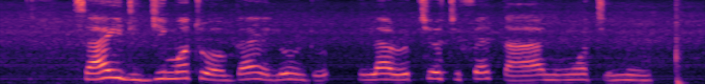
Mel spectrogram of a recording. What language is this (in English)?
Yoruba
